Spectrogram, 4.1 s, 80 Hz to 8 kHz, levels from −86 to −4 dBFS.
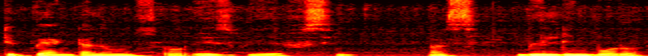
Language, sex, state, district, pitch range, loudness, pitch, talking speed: Bengali, male, West Bengal, Purulia, 135-150 Hz, -20 LUFS, 140 Hz, 135 wpm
